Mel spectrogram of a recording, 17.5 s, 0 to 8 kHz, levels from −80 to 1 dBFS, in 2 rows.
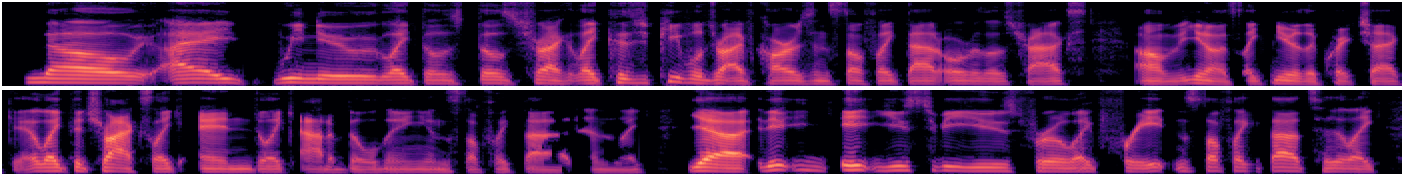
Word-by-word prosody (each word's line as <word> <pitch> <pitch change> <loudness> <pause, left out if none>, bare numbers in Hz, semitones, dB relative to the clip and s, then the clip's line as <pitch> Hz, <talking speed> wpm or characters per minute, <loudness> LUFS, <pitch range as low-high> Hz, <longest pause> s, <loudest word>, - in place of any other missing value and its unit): No, 135 -4 +4
I 135 -1 +2 0.2
we 140 +3 +1
knew, 120 -3 +1
like, 115 0 -2
those 110 -2 -7
those 115 -6 -3
track 105 -4 +1
like, 110 -1 0
'cause 130 -3 -4
people 135 -7 -4
drive 100 -4 +1
cars 105 -2 -1
and 95 -1 -9
stuff 100 0 -6
like 100 -2 -5
that 100 -1 0
over 100 -2 -5
those 95 -1 -8
tracks. - - -3 0.3
Um, 95 -1 0
you 115 +2 -1
know, 105 - +2
it's, 80 - -11
like, 95 -1 -6
near 105 -3 0
the 90 0 -5
quick - - -7
check 90 -1 -4
eh, - - -3
like, 120 -2 +3
the - - -1
tracks, - - +5
like, 100 -1 -3
end, 100 -1 +2
like, 95 -1 -5
at 90 +1 +1
a - - -11
building 90 +1 -9
and 85 0 -11
stuff - - -11
like - - -11
that, 85 - -1 0.3
and, 85 0 -13
like 85 +1 -13 0.3
yeah, 115 -5 +9
it 135 - -6
it 155 -3 -1
it 160 -1 +6
used 145 +3 -4
to 140 - -13
be 145 - -2
used 120 -3 -3
for, 115 -2 -1
like, 110 0 -3
freight 115 +2 -2
and 120 -1 -11
stuff 125 +4 -4
like 120 -5 -7
that 125 -3 +3
to, 110 -1 -5
like, 95 -2 -4
110 Hz, 215 wpm, -24 LUFS, 95-125 Hz, 0.3 s, yeah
